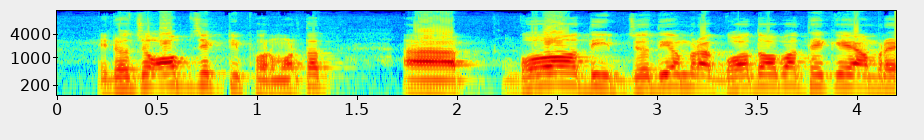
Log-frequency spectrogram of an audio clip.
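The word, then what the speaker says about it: غَضَبَ: আরবিতে এই জায়গায় তিন বর্ণবিশিষ্ট মূল হরফ হবে গ দ বা গদবা মানে রাগ করা রাগ করা বা রাগান্বিত হওয়া বা গজব দেওয়া যেটা আমরা বলি গজব দেওয়া হ্যাঁ এই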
